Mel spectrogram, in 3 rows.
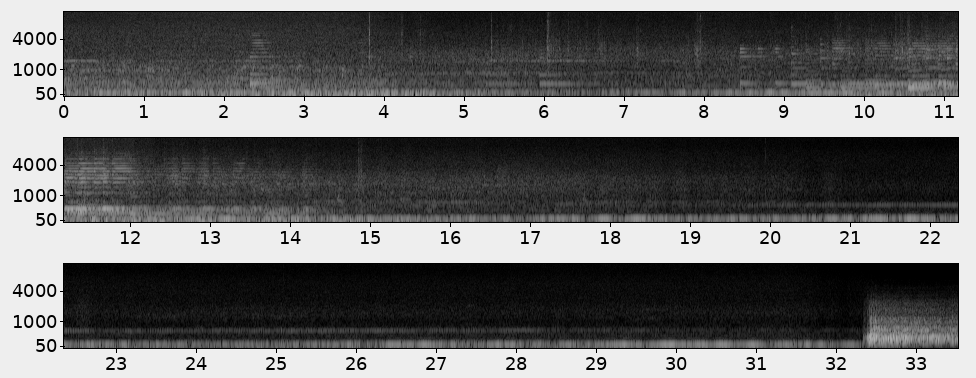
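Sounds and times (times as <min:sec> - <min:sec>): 
wind-played aeolian lute tones on a mountain: 0:00.0 - 0:15.6
constant low wind rumble on a mountain: 0:00.0 - 0:33.5.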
